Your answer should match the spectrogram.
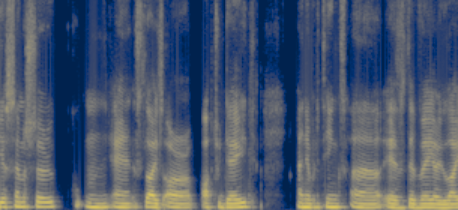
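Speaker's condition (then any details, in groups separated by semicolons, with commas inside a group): No condition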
